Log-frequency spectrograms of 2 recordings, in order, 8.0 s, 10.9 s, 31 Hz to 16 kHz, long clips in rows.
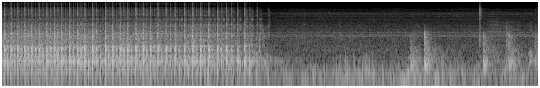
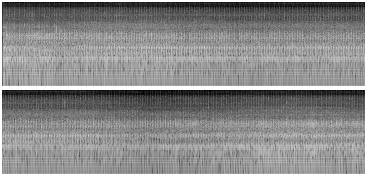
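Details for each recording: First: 1949 Atlas Royal 1.5 hp outboard barn find, cold start with choke: pops along unevenly at about three beats a second, then stumbles and dies; rough coughing running, and owner thinks the air-fuel mixture needs adjusting. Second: 1949 Atlas Royal 1.5 hp outboard barn find, after adjusting the air-fuel mixture and warming a couple of minutes: steady buzzy two-stroke beat at about 300 firings a minute, holding even speed; running normally.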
